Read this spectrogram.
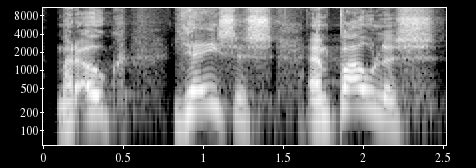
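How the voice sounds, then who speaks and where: A man's voice: sits high, lively intonation, takes it slowly, darkish tone. A man preaching a sermon, emphatic and often repeating words as he builds his points.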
